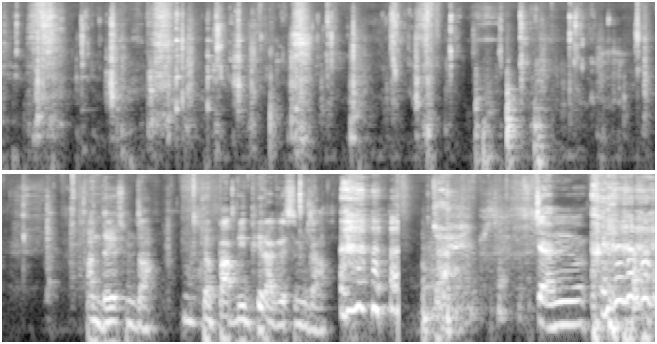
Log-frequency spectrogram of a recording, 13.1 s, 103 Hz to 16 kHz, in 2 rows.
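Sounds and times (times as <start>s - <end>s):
crunchy chewing: 0.0s - 9.9s.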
